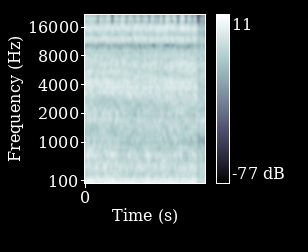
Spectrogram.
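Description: A tractor engine idles close by in a wheat field just after harvest, a loud steady low chugging drone that holds constant throughout.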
